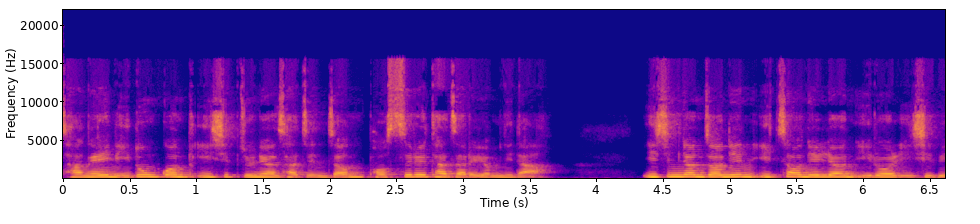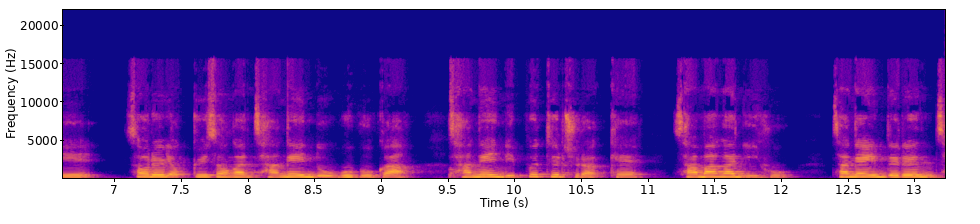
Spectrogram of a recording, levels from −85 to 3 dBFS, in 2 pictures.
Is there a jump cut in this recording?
yes; 4 cuts; at 1.0 s, 7.4 s, 9.5 s, 10.4 s

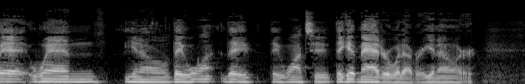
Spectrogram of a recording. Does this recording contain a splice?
no; 0 cuts

